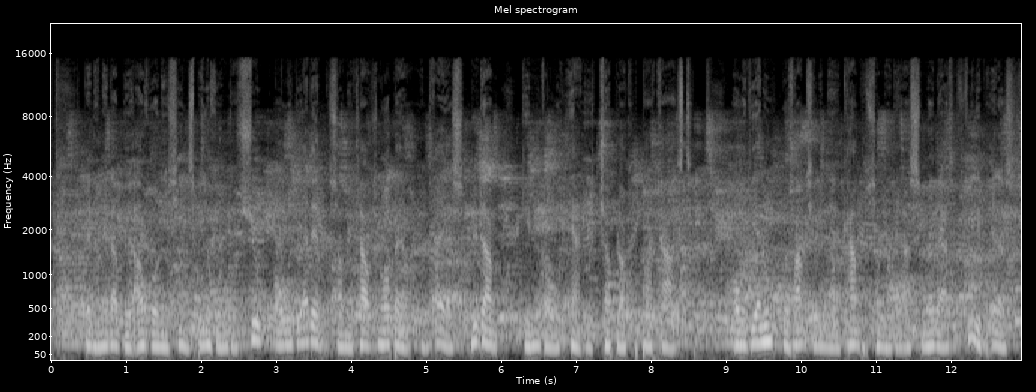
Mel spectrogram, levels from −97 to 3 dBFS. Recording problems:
chatter from many people; loud; throughout; 3 dB below the speech

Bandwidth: 15 kHz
